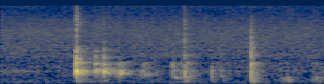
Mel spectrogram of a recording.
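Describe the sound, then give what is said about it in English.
A metal lid is set onto a cooking pot on the stove: a sharp clink, a few small rattles and another faint clink over a soft sizzle. “I've covered the pot, I've taken it down to medium.”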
